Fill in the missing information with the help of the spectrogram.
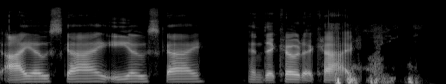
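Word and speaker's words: IYO SKY: Io Sky, and Dakota Kai. I think it's EO. Io Sky. I believe so.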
